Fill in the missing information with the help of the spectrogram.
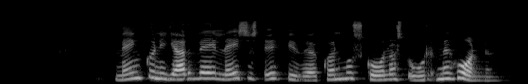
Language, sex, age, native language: Icelandic, female, 40-49, Icelandic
